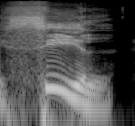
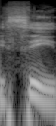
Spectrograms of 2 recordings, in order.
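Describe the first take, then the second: First: S'IL said like "seal"; sounded L. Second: SI said like "see"; silent L. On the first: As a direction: let the L ring in "s'il". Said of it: "you would think you'd say". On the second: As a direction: stop "si" on the vowel, no L. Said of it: "the L gets to be silent". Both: Shown as a demonstration.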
